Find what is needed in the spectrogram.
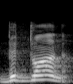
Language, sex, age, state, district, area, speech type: Maithili, male, 30-45, Bihar, Madhubani, urban, spontaneous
